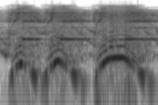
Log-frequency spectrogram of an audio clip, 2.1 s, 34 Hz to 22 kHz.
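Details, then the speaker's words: FeiLun FT012 RC boat after motor replacement, on stock battery: high motor whine sweeps over three quick throttle bursts, crisp and strong with no rattle; normal motor run. "Oh, it sounds angry too."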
